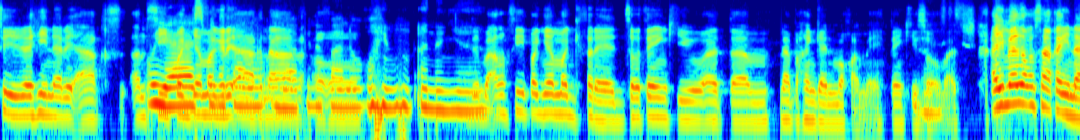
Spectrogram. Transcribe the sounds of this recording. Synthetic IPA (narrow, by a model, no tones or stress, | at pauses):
siɹɛɦinɐɾɛʔaksʔɐŋoijɛpɐɲɐmɐɡɾɛʔaknɐaaɪnːpaːlokojʊŋʔɐnoɲad̪ɪbaʔɐŋsiːpɐɡ̚ɲɐmɐɡ̚θɾɛd̪̚sowθɛŋkʰjuɐt̪̚ɐmnɐpɐhɪŋɡɐnmo̞kɐ̰mɛ̰t̪ɛŋkjuso̰wma̰t͡ʃʔɐjmɛɾoŋkɐsakɐjna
